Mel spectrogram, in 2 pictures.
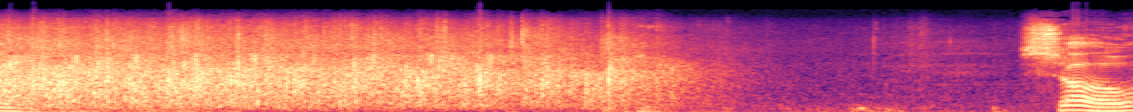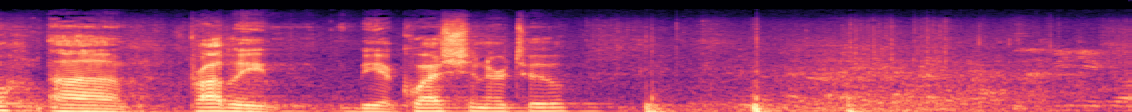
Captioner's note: applause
